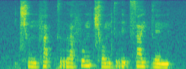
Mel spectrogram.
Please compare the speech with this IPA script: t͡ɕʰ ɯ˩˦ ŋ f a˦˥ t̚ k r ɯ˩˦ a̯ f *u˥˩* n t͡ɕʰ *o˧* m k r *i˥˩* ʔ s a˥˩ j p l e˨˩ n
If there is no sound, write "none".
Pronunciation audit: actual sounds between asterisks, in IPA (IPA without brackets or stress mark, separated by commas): u˥˩, o˧, i˦˥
